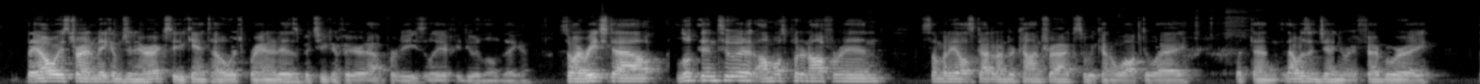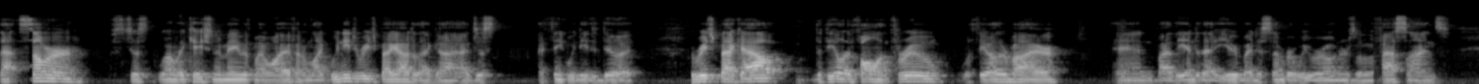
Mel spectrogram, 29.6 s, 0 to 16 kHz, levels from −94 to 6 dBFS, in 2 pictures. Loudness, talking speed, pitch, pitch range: -27 LUFS, 245 wpm, 110 Hz, 100-125 Hz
